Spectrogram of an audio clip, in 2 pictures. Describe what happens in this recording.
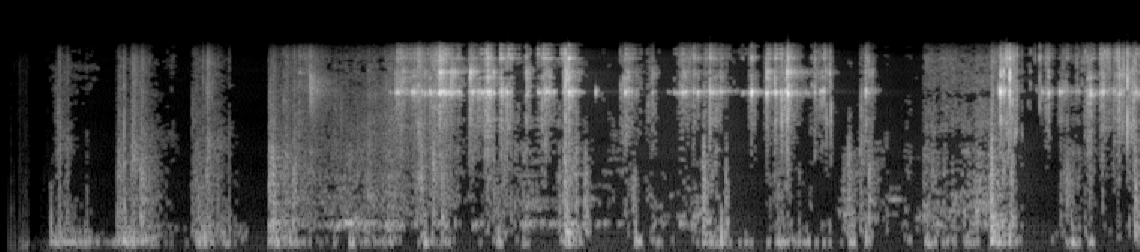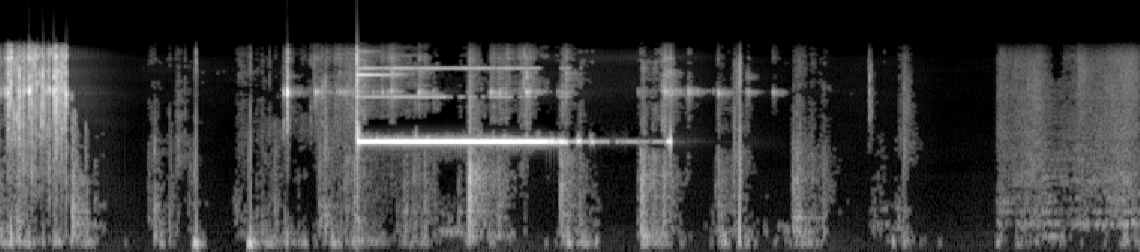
I walked across the hallway while holding and jiggling my keys. While walking, I received a phone call and the phone started ringing. I continued walking while the keys were still moving in my hand.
